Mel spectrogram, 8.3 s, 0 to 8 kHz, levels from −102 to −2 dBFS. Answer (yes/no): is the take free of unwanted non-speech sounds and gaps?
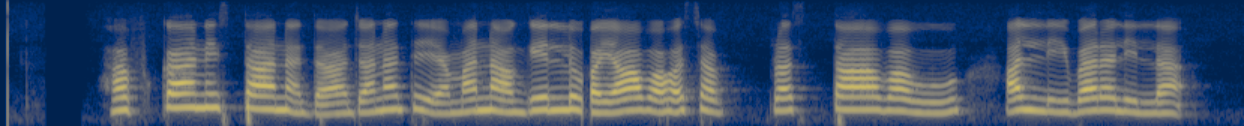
no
